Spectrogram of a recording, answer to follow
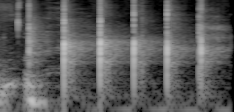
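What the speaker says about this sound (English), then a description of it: "Clap for Jamie." A small group of people claps hands in a quick, even rhythm, about seven sharp claps in under two seconds, close and fairly quiet, with faint voices at the very start.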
